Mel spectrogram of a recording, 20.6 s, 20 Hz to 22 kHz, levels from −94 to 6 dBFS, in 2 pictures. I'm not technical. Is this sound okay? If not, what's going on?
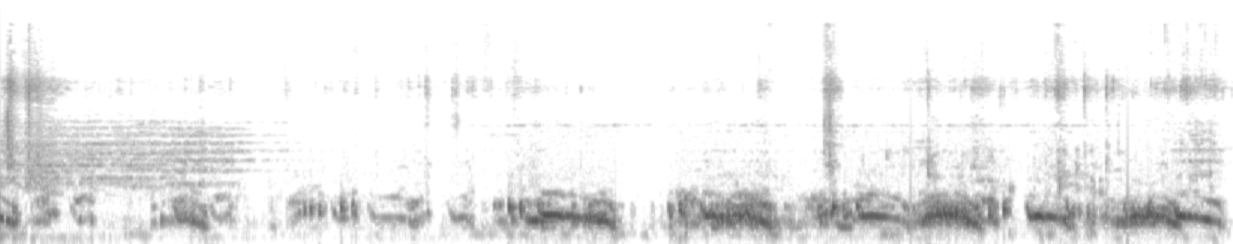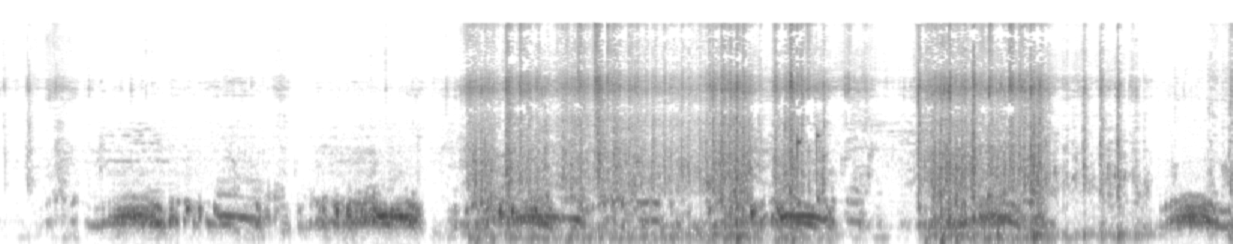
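No. At 7.58, 9.40, 15.69 and 18.78 seconds you'll hear a small tick or dip, like a tiny skip. Each one is a block of digital silence: for about 11 milliseconds the sound drops to complete nothing and then snaps back, with no fade. The playback or recording program most likely didn't hand over the next chunk of audio in time. The matching lengths fit a 512-sample buffer.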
